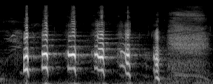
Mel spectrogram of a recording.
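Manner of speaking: loud, high burst of laughter; shrieking laugh. Real, not acted. Reacting to friend's joke with a shrieking laugh. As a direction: let a big squeal of laughter out.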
